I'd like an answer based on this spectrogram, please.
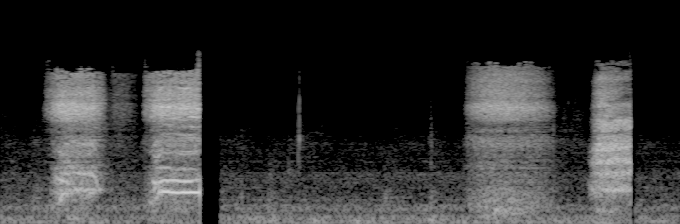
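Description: Loud, harsh, hissing breaths through the nose, some with a snorting, whistling edge, in an irregular pattern.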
